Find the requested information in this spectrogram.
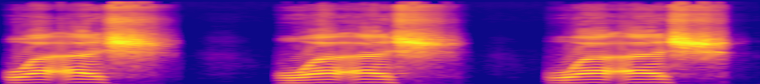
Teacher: Dan huruf shin ni kita tahu dia ada sifat tafashi kan. Sifat tafashi iaitu berhemburan.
